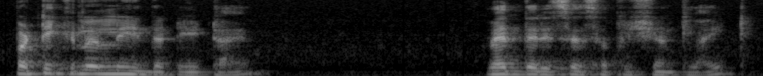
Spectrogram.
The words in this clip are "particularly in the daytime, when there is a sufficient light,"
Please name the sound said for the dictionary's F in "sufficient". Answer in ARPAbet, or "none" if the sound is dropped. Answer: F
